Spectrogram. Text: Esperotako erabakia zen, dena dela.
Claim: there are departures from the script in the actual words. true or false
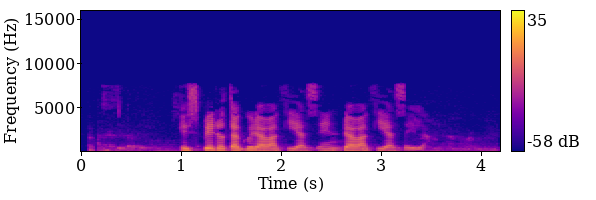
true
